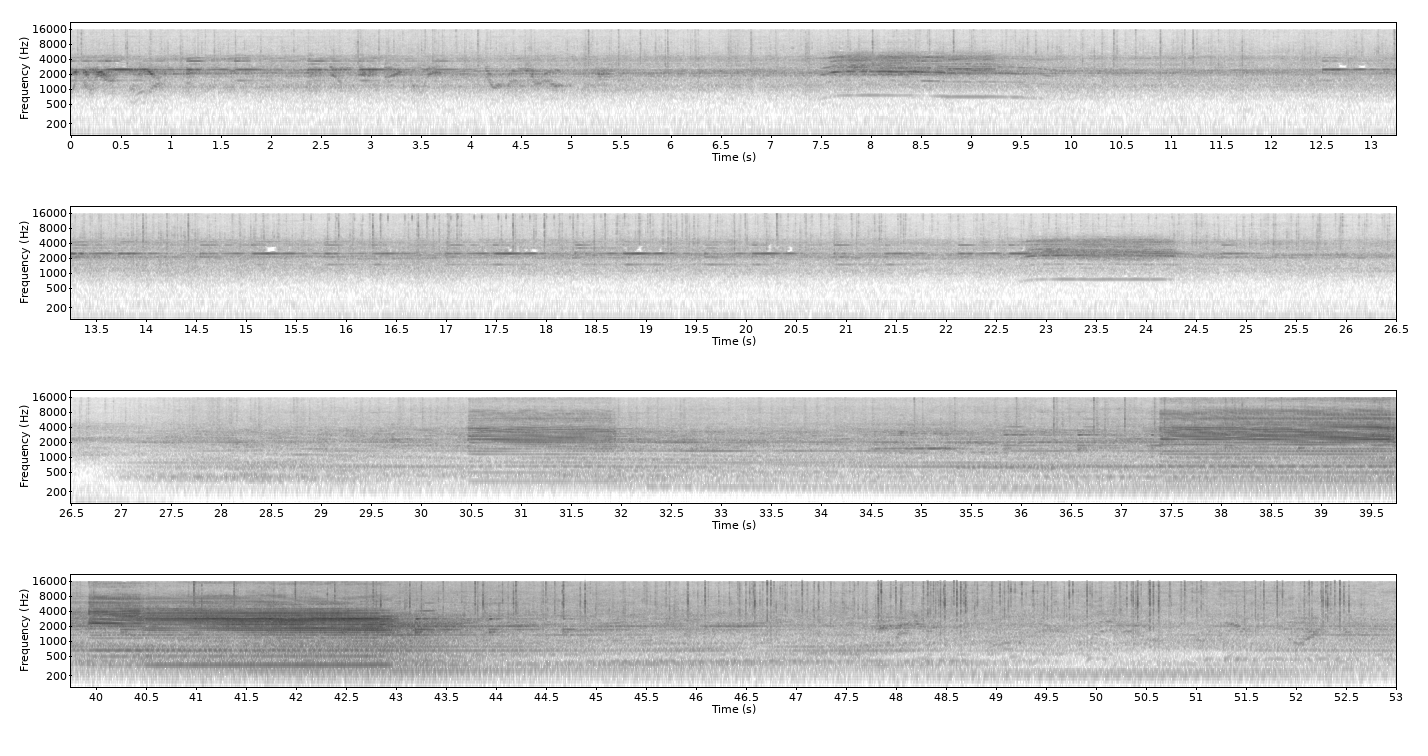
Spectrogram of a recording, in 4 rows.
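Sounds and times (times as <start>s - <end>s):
model train rolling rumble: 0.0s - 53.0s
high whine: 26.9s - 53.0s
train horn signal blast: 30.4s - 35.5s, 37.3s - 45.8s.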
